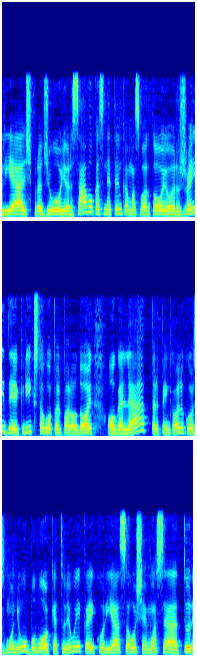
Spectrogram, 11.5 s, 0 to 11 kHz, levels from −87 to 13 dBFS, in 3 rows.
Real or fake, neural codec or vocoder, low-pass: fake; codec, 16 kHz, 0.9 kbps, LongCat-Audio-Codec; 7.2 kHz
